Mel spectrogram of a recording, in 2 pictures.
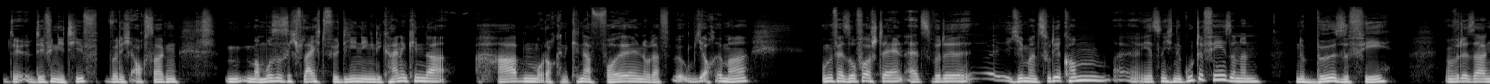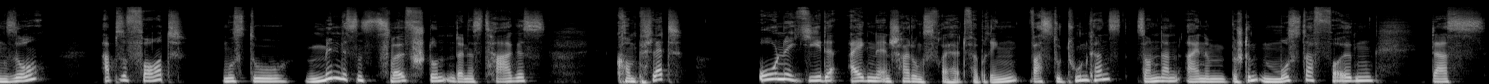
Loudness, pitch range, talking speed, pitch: -20 LUFS, 125-160 Hz, 145 wpm, 135 Hz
